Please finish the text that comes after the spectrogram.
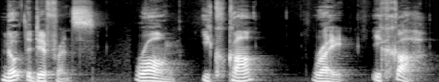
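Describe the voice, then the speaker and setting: A young man narrating a scripted language lesson, explaining clearly with a touch of self-deprecating humor. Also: fairly high pitch, expressive, a little slow. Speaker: language teacher and channel host.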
